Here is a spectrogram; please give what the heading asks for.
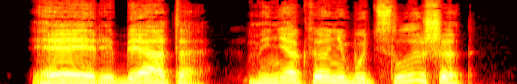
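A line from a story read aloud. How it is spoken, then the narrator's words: Shouting. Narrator (Russian): крикнул я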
